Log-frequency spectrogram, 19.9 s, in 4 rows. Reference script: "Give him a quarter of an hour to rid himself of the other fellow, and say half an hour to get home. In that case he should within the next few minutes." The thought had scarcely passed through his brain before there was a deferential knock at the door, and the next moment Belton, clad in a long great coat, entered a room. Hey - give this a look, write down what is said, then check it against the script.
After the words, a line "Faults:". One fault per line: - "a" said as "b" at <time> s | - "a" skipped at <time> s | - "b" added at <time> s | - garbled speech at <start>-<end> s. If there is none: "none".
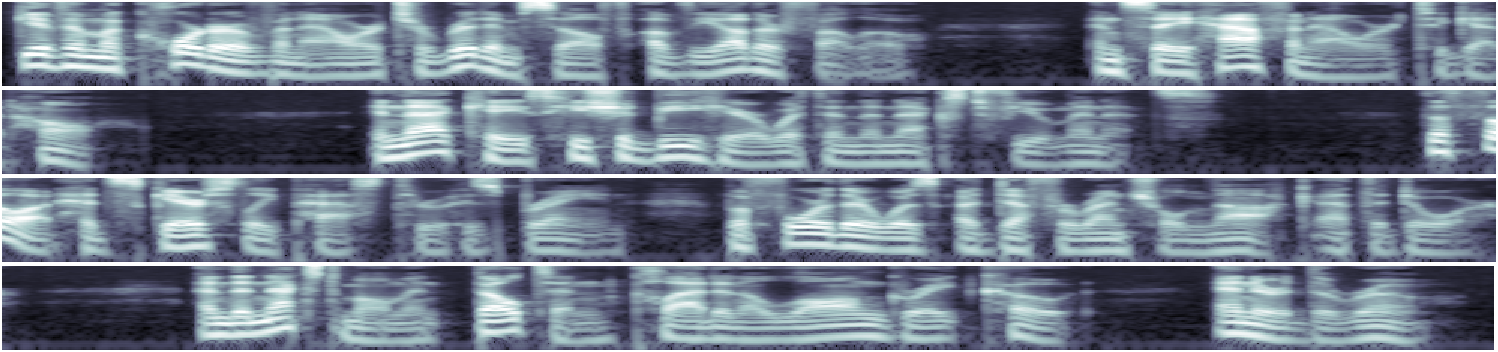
"Give him a quarter of an hour to rid himself of the other fellow, and say half an hour to get home. In that case he should be here within the next few minutes." The thought had scarcely passed through his brain before there was a deferential knock at the door, and the next moment Belton, clad in a long great coat, entered the room.
Faults:
- "be here" added at 7.1 s
- "a" said as "the" at 19.3 s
